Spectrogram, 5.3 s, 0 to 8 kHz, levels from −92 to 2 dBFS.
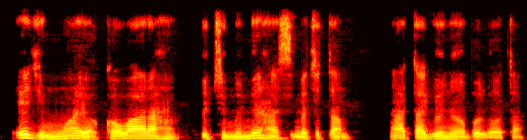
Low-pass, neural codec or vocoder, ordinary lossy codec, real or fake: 7.2 kHz; vocoder, 44.1 kHz, 128 mel bands every 256 samples, BigVGAN v2; none; fake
